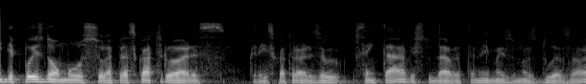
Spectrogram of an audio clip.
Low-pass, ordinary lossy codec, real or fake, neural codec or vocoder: 7.2 kHz; none; real; none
